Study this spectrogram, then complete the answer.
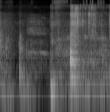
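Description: Hot water runs from a kitchen tap into a stainless steel sink in bursts, starting and stopping a few times with a steady splashing hiss, close by and fairly loud.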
